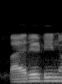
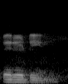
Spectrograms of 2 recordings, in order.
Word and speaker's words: pyridine: Okay, pronunciation पायरिडीन और पिरिडीन, PYRIDINE।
